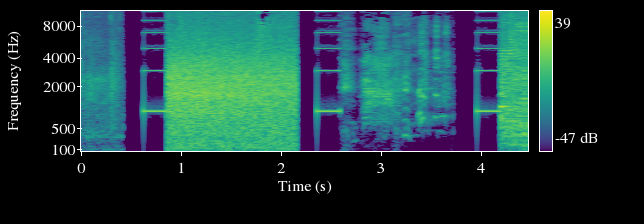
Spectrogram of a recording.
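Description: Video-editing transition effect: a short test-pattern beep, then about a second and a half of loud TV static hiss, a second beep, a quieter stretch of faint scattered sounds, and a third beep at the very end, with hard cuts to silence between the parts.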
